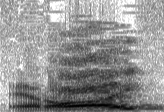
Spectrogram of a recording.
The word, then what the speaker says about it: herói: Olha a diferença de pronúncia. Chapéu, som estridente. Judeu, som abafado. Herói, som estridente. Afoito, mais abafado.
